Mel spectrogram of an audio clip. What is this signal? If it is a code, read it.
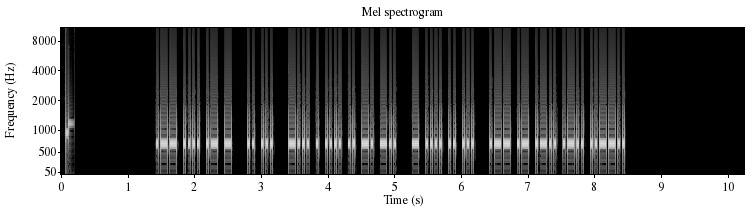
Morse code, heard as a keyed tone, about 34 wpm, 700 Hz. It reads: WHAT IS BEHIND THIS WALL?
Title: Sentences from Top 1100 Words 35wpm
